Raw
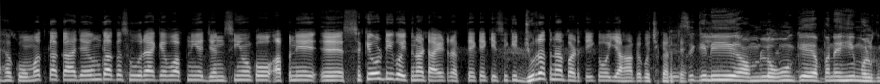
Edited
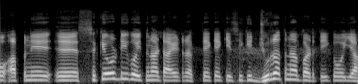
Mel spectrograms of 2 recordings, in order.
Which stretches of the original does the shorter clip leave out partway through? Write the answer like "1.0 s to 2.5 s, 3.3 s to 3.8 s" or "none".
none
